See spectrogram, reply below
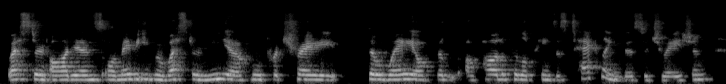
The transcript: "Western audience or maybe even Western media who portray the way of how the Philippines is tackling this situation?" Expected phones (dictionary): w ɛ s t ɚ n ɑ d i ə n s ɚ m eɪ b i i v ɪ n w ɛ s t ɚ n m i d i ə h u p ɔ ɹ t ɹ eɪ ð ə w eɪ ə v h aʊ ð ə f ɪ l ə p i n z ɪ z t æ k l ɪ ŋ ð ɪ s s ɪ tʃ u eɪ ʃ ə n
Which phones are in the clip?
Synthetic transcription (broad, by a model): w ɛ s t ɚ n ɑ d i ə n s ɚ m eɪ b i i v ɪ n w ɛ s t ɚ n m i d i ə h u p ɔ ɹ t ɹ eɪ ð ə w eɪ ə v h aʊ ð ə f ɪ l ə p i n z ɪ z t æ k l ɪ ŋ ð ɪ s s ɪ tʃ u eɪ ʃ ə n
